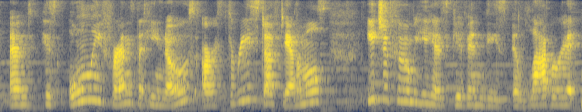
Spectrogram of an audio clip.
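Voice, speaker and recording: A woman with an enthusiastic, expressive delivery, presenting and reading a children's book aloud. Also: medium pitch. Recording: echoey room, faint music behind.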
